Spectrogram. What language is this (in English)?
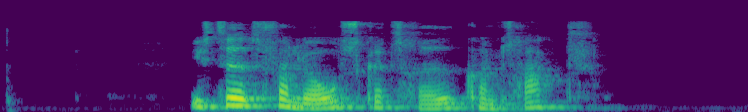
Danish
